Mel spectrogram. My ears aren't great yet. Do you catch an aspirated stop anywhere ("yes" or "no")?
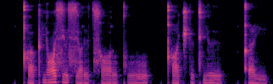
yes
